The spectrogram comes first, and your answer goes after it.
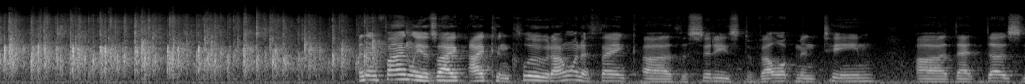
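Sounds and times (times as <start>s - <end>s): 
audience applause: 0.0s - 4.2s
speech: 3.6s - 10.2s.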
